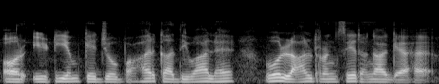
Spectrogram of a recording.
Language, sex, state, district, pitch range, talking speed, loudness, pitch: Hindi, male, Uttar Pradesh, Lucknow, 120-140 Hz, 205 wpm, -18 LUFS, 130 Hz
